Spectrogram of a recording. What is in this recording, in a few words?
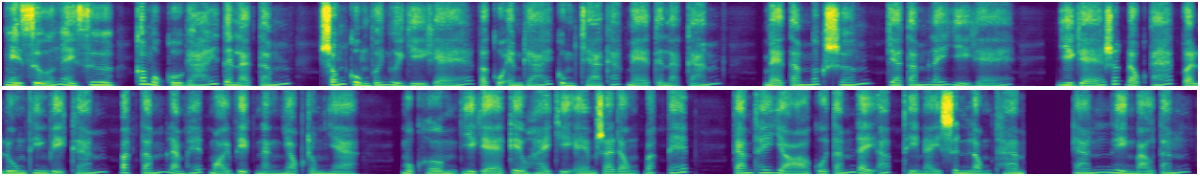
storytelling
